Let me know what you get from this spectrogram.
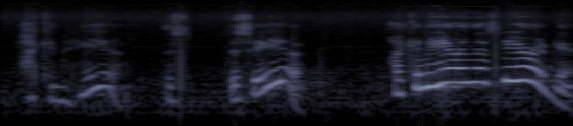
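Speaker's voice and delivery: very high half-whisper. Retelling what an old man half-whispered to his wife: retelling a man's half-whisper. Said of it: "he whispers to his wife".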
